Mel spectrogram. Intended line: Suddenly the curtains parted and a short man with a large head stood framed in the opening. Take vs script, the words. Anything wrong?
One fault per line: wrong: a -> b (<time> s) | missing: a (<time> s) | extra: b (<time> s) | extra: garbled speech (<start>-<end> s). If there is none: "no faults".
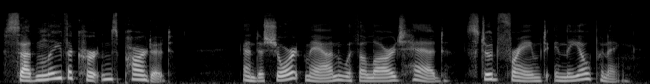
no faults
